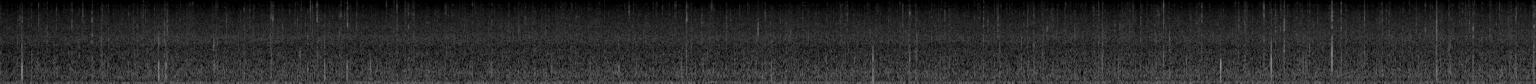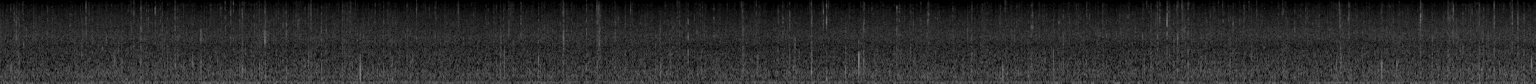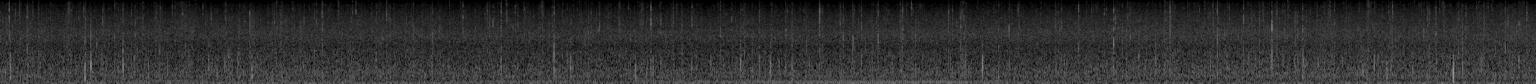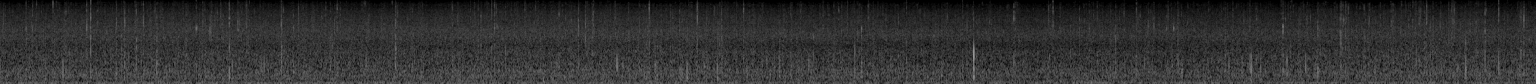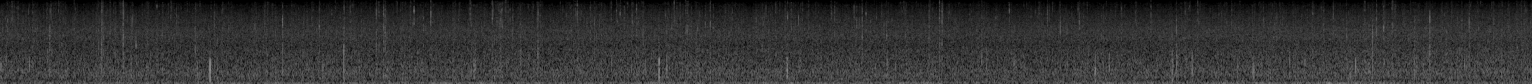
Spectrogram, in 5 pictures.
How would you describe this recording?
Rain is falling in the woods. It's a soft ambiance, even if this rain is quite boring for us.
